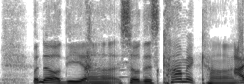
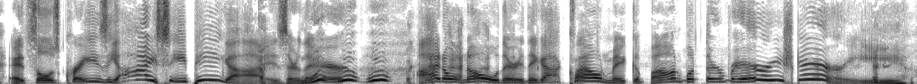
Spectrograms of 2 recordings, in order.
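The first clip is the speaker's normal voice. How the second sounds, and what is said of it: Put-on old man voice. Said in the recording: “I have no idea what voice I'm doing or why I'm doing it. I was trying to do, it's like my old man voice.”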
